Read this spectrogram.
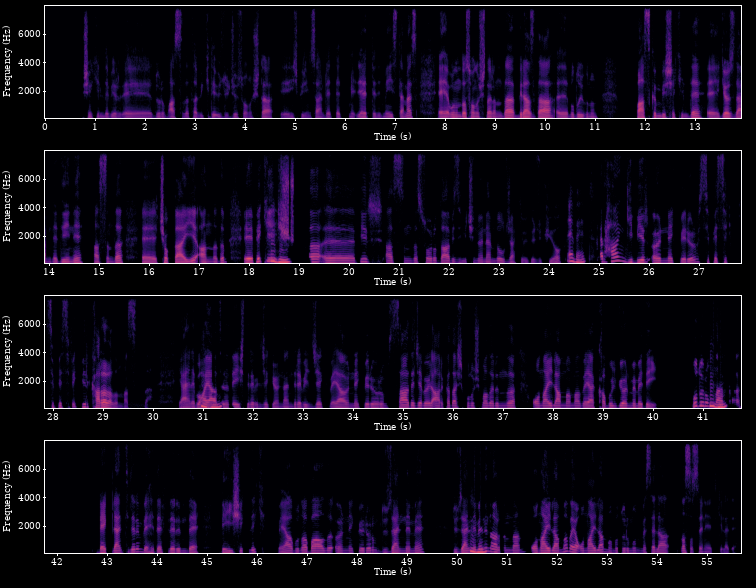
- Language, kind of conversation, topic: Turkish, advice, Reddedilmeyi kişisel bir başarısızlık olarak görmeyi bırakmak için nereden başlayabilirim?
- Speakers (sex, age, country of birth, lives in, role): female, 40-44, Turkey, United States, user; male, 25-29, Turkey, Bulgaria, advisor
- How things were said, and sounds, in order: other background noise; distorted speech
